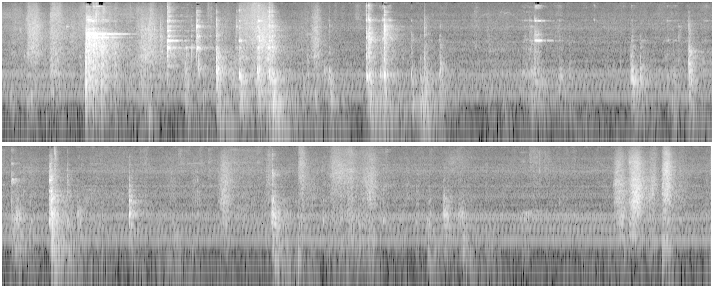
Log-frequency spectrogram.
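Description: Irregular clinks, knocks and scrapes of metal tools and parts being handled and fitted during a truck ball joint install, the loudest knock about a second in, over a faint steady hum.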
